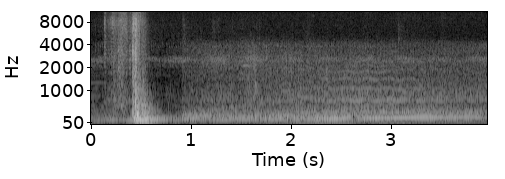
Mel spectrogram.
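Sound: car approaching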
